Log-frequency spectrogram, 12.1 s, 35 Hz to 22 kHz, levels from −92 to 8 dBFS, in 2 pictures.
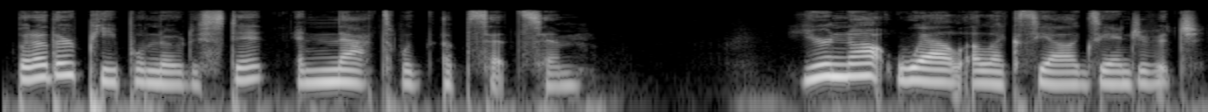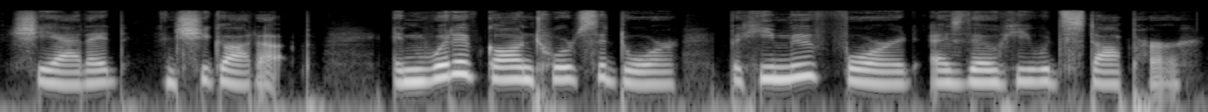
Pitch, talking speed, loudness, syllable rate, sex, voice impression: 205 Hz, 185 wpm, -19 LUFS, 5.5 syllables/s, female, feminine, adult-like, slightly relaxed, powerful, slightly dark, clear, intellectual, calm, reassuring, elegant, kind, modest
